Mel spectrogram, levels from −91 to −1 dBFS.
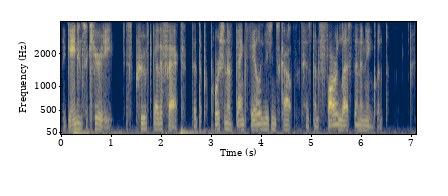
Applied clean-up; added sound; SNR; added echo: neural diffusion model UNIVERSE++.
